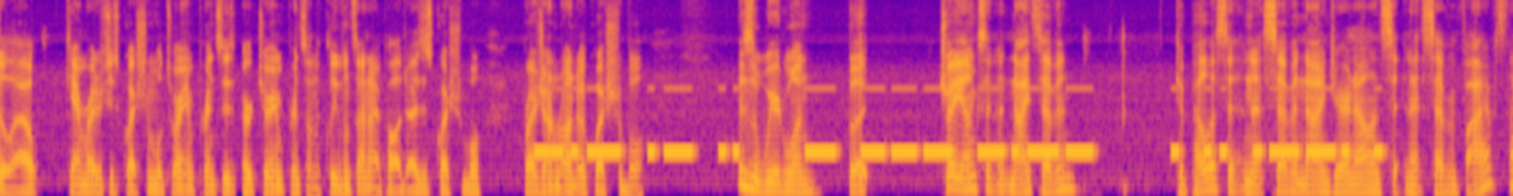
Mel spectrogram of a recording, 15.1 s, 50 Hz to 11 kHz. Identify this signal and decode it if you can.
Morse code (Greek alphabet), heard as a keyed tone, hand-sent with a straight key, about 16 wpm, 800 Hz, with speech in English. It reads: ΚΑΙ ΤΟΥ ΕΙΠΕ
